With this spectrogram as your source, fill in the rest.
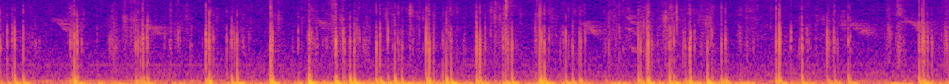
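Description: Fingertips and nails quickly tap and scratch the peel of a whole fresh orange, palm-sized and solid, held in front of the microphone. The result is a dense, rapid run of dull, low thumps mixed with short, dry scratchy ticks that stop almost instantly, with no ring.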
